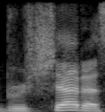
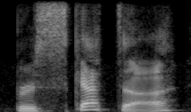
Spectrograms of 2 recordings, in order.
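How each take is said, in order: First: The middle consonant is a sh sound. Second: The middle consonant is a hard k sound. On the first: This follows an English or Yiddish sch pattern. The speaker calls it wrong. "so it conforms to, say, the S C H in schlepp or schmuck" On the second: This is the Italian pronunciation. The speaker calls it right. "this word bruschetta"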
